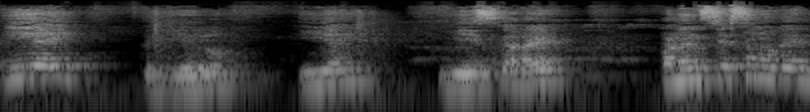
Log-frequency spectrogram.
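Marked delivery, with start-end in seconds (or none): 0.0-1.8 ईआई drawn out slowly; slow emphasis. Shown as a demonstration. Teacher writes the diphthong symbol for the class. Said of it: "ए का symbol क्या होता है".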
